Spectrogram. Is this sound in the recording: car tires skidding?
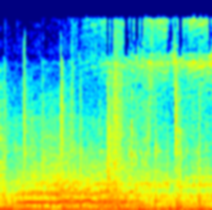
yes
